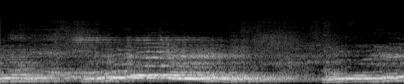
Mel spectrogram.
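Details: A calf lowing the day before Eid al-Adha, a drawn-out wavering moo, then a pause and a second rising moo; a person briefly speaks just before.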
